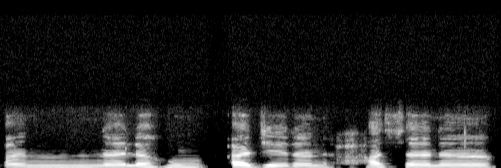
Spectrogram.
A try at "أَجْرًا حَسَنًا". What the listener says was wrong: اجرن حسنا، رن نہیں ہے کیونکہ نون کے مخرج میں رہنا ہے آخر میں، تنوین کا جو نون ہے نا اس کے مخرج میں رہنا ہے۔ اجرن ہے،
